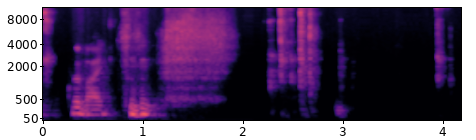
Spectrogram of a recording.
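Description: A man speaks calmly through a computer microphone.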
